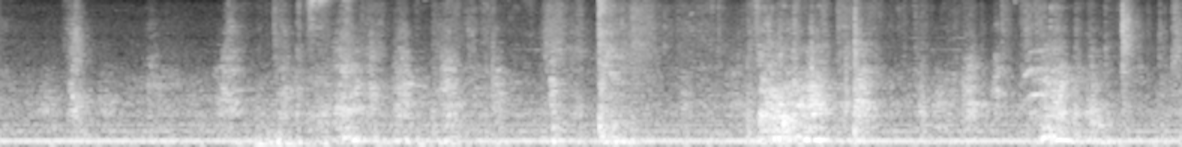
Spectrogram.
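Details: Great Dane and Beagle fighting: irregular, rough bursts of growling and sharp yelps, several close together near the end, over a constant low electrical hum.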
